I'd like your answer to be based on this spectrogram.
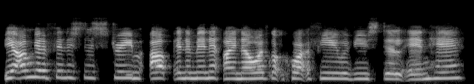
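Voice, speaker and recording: A woman livestreamer chatting playfully with her viewers, her voice going a little hoarse after hours of talking. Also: high voice, flat delivery, brisk, bright, forceful tone, dry recording, lo-fi sound. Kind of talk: casual chat with viewers.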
